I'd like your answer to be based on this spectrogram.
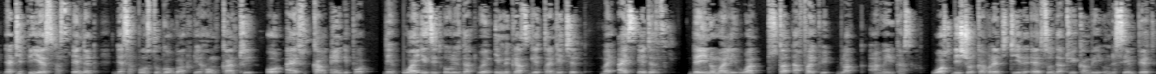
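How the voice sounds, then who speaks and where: Low-voiced host narrating with lively pitch. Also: male voice, fairly quick, hardly any pauses. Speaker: channel host. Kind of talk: scripted video narration.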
